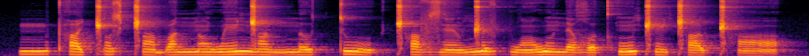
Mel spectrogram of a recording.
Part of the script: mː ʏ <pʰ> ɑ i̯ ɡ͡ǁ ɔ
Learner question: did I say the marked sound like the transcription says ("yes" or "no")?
yes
